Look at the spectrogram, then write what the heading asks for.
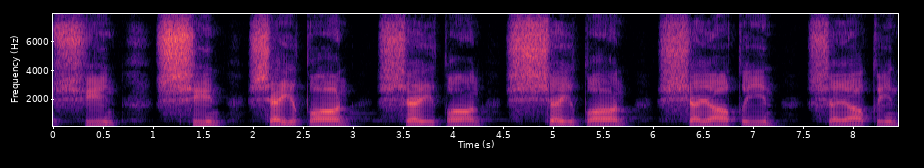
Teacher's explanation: حرف شین کو ادا کرتے وقت منہ سے جو سانس یا ہوا نکلتی ہے یہ کیا ہے منتشر ہو جاتی ہے، تو اس لیے حرف شین کے ساتھ جو ہے یہ صفت تفشی جو ہے یہ مختص ہے، جیسے شین شین، شیطان شیطان، شیطان، شیاطین شیاطین، تو اس طرح یہ منتشر ہو جاتی ہے جو سانس یا ہوا منہ سے نکلتی ہے اس حرف کو ادا کرتے وقت۔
